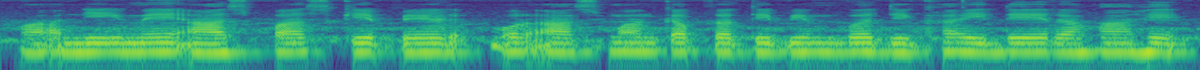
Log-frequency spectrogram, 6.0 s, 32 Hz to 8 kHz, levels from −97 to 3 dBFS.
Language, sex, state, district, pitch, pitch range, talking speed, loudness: Hindi, male, Gujarat, Valsad, 135 Hz, 130-135 Hz, 130 wpm, -17 LUFS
